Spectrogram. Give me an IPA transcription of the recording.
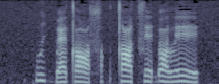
kʷ i ɡ͡b æ t ɒ sˤ | tˤ o t͡s e ɗ ɒ l e

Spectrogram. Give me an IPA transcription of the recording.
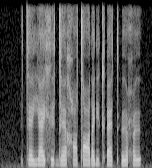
t ɛ j æ xʲ ə d ɛ χ ɛ tˤ u ɾ ə ɾʲ ø kʼ æ tʼ ø ħ ø

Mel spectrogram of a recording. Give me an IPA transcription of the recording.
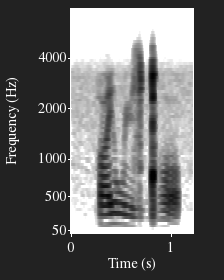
qʷ i w y z ɡ͡ǃ ɔ

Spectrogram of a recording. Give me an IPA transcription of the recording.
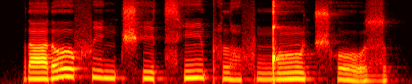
ɾ a ɾ ɤ f i ŋ t͡ʃʰ i t͡sʰ ĩ pʰ l ɑ̤ f ŋ͡ǃ õ t͡ʃʰ o z

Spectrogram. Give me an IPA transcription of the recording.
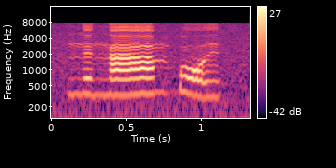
ŋ ɛ ŋ aː m ɓ ɔ ɪ̯

